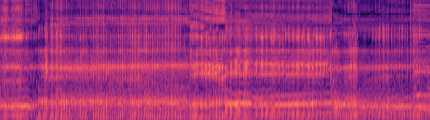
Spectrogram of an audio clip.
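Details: Female VTuber streamer burping in a burp compilation: a long, drawn-out, sustained belch with a steady rumbling tone.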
